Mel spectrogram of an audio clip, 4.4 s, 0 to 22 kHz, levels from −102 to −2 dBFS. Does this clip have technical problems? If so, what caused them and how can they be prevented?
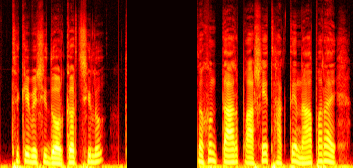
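Yes. Just after "বেশি দরকার ছিল", the speech cuts out mid-flow at 1.58 s and the output stays silent until 2.46 s, a gap of about 0.89 s, before resuming. This is a playback stall: the player most likely ran dry of buffered data, or its audio thread was blocked, so nothing reached the output until it recovered. A deeper playback buffer and a high-priority audio thread that never waits on network or disk would prevent it.

From 2.46 s to the end of the clip, the speech runs quick and sits higher, roughly two semitones up, because it plays at 1.15 times normal speed. This is catch-up at higher speed: after the stall, the player resampled its backlog faster to win back some of the lost time, and resampling raises pitch along with tempo. A time-stretching method that changes speed without shifting pitch, or catching up by gently dropping silences instead, would prevent it.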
